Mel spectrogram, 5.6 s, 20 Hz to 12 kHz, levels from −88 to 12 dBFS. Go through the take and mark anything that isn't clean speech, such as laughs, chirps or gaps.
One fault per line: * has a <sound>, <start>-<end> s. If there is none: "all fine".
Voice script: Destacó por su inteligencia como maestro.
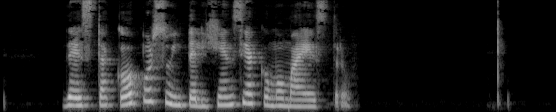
all fine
